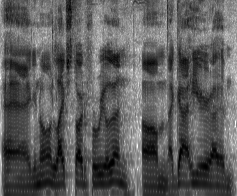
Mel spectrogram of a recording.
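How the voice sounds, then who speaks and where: A young man from Cuba with a fairly low, very mellow voice. He talks as a podcast guest, casually telling his own story in streetwise slang with plenty of swearing. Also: level tone, unhurried, clean tone.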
